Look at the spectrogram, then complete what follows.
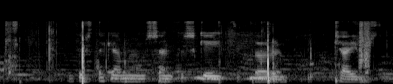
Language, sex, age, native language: Icelandic, male, 20-29, Icelandic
